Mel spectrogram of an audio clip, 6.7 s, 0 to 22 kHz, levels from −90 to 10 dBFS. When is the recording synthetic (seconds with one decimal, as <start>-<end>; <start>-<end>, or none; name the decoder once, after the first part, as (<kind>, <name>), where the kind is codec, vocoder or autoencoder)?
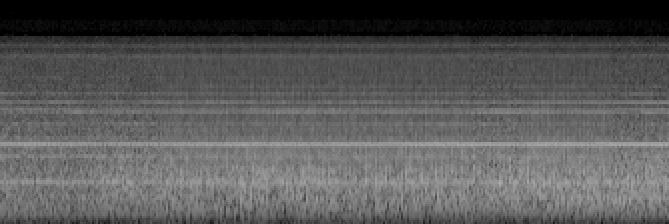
1.6-4.7 (vocoder, Vocos); 5.2-6.1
